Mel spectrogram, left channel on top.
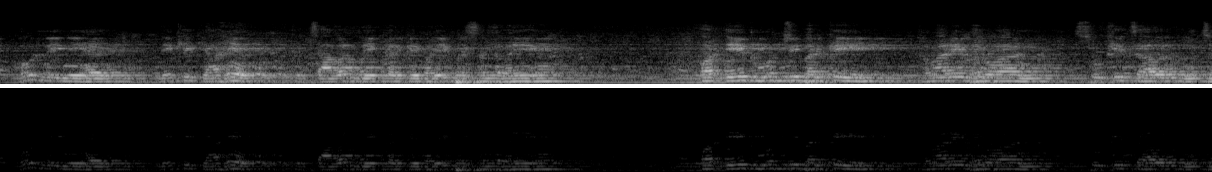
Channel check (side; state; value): right; quieter; 31.5 dB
